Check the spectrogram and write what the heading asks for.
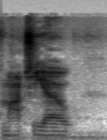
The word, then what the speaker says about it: Macchio: is the good classic original one with Ralph Macchio that's how you say his name and like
